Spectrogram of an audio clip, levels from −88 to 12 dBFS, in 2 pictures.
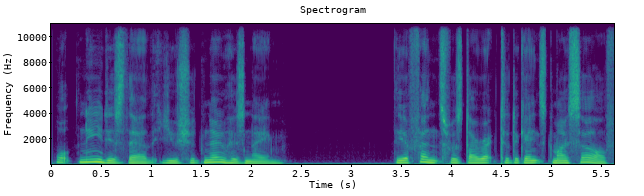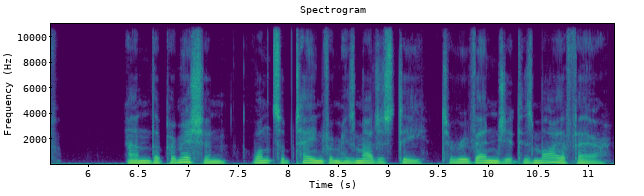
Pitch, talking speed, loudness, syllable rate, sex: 140 Hz, 160 wpm, -15 LUFS, 5.1 syllables/s, male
